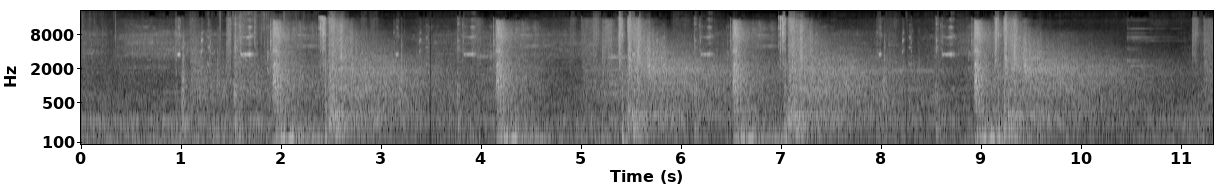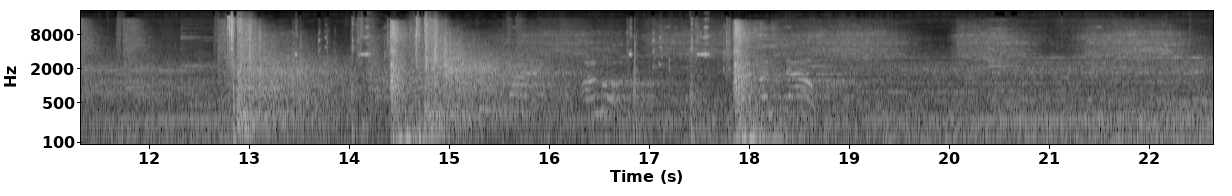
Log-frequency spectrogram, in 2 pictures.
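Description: Gunfire in Metro Last Light Redux: repeated loud shots and bursts, irregularly spaced over a steady background drone, with a faint voice now and then.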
